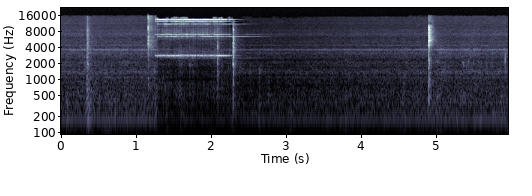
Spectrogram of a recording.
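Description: Seiko QHK025S quartz alarm clock's bell alarm ringing, a steady bell ring lasting about a second that stops abruptly with a click. A couple of faint clicks come before and after it.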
